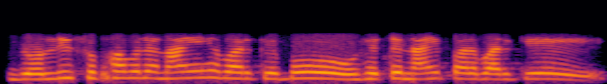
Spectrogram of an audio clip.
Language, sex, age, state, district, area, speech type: Odia, female, 45-60, Odisha, Boudh, rural, conversation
